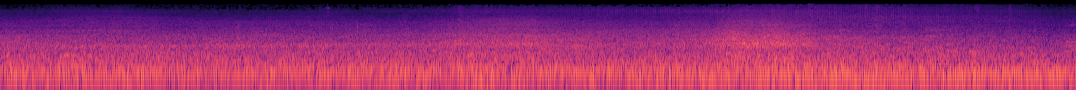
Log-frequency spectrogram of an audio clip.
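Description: Steady city street traffic noise, swelling briefly as a vehicle passes about two-thirds of the way through.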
